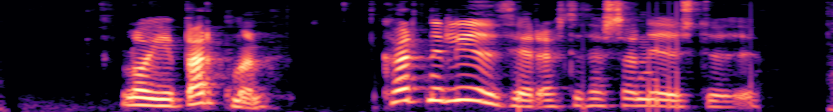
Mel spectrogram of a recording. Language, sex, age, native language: Icelandic, female, 40-49, Icelandic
